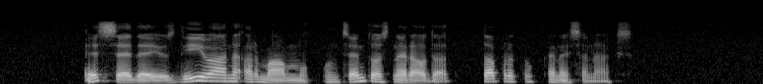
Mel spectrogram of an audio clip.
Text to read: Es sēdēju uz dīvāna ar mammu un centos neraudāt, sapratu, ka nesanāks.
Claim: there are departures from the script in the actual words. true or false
false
